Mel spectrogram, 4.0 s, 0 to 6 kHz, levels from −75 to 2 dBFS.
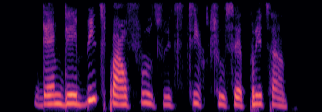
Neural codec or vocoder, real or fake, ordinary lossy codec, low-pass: codec, 16 kHz in and 24 kHz out, 1.1 kbps, FireRedTTS-2 codec; fake; none; 5.4 kHz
